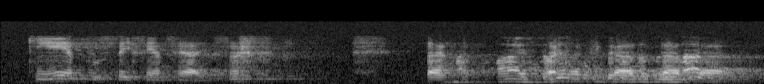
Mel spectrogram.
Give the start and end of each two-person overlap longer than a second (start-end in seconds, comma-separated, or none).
5.5-7.1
